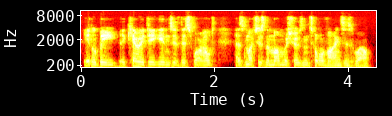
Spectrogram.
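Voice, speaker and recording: A man giving a measured explanation at a council meeting. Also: medium pitch, level tone, fairly bright tone, breathy edge. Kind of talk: answering questions at a council meeting. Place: video call. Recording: lo-fi video call audio.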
